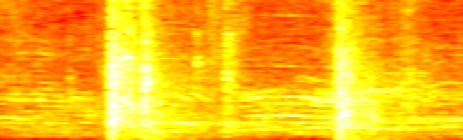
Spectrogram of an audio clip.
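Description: Two sharp smacks about a second apart from wrestlers grappling in a ring, over crowd chatter and shouts.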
